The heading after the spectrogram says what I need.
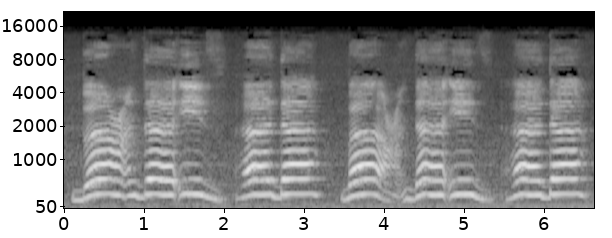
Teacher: za ni iz masuk ke dalam za di hujung lidah keluar daripada gigi depan. Jangan melantun. Jangan melantun, dia adalah sifat dia tahan.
